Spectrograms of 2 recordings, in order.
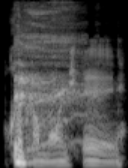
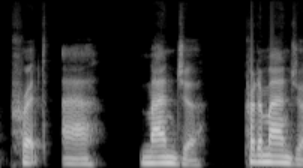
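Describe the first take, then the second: First: Low, lingering French "Manger", mon-ZHAY; French, like you love it. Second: "Manger" said as English MAN-juh; mispronounced French name. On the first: Shown as a demonstration. Coaching colleague to love the name, French mon-ZHAY on "Manger". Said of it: "say it like you mean it". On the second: Retold or imitated. Retelling colleague's newscast slip, "Manger" anglicised to MAN-juh. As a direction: imitate the wrong reading, "Manger" rhyming with "danger"-style J ending. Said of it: "I think she called it".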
